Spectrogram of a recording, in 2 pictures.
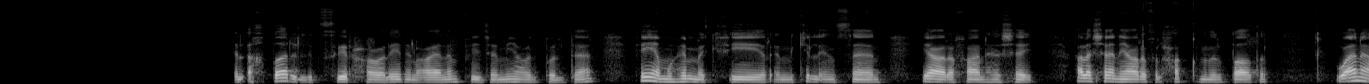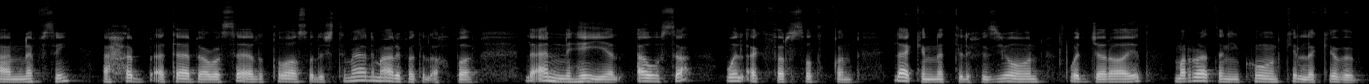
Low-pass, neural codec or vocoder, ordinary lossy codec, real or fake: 19.8 kHz; none; none; real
